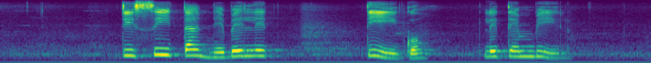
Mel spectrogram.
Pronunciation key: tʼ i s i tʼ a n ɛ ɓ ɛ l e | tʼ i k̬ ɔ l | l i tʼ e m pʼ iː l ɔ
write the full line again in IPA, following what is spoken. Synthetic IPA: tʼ i s i tʼ a n ɛ ɓ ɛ l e | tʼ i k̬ ɔ | l ɛ tʼ e m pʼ iː l ɔ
